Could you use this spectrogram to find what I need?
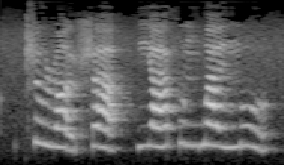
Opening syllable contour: falling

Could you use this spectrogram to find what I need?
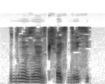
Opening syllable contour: falling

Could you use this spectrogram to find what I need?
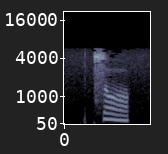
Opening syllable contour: falling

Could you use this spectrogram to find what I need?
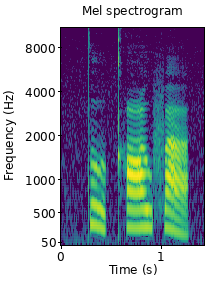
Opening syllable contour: falling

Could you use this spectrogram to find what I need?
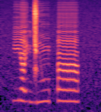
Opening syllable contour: falling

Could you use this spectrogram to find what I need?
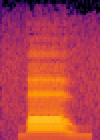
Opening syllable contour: high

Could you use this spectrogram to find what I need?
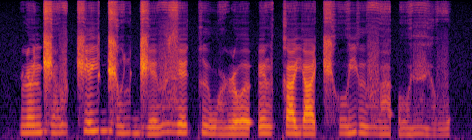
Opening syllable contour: rising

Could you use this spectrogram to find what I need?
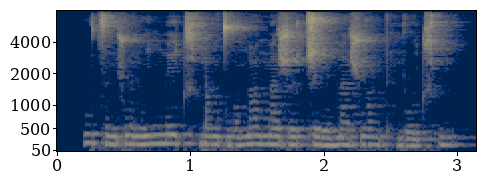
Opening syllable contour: falling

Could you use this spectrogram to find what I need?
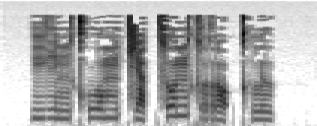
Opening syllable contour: low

